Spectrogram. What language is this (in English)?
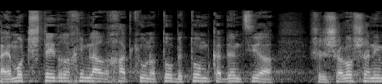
Hebrew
